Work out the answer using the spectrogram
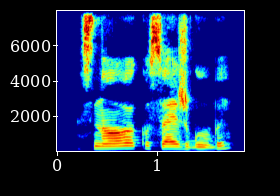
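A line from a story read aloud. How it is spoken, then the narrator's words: Unexpectedly tender, man. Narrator (Russian): Неожиданно ласково подметил мужчина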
